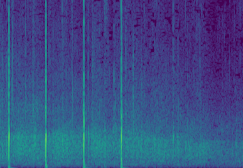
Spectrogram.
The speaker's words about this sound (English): Come on, we're going to clap.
